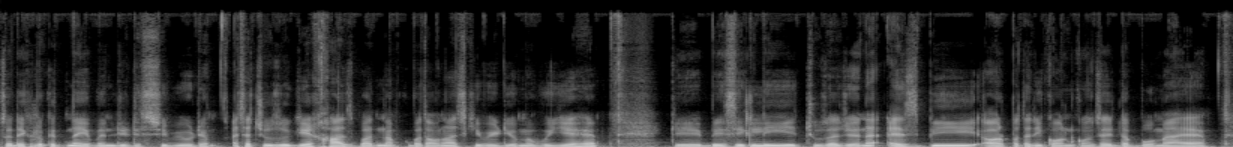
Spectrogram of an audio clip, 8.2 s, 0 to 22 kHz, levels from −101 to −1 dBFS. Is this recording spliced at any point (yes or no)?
no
